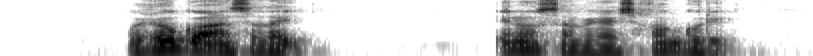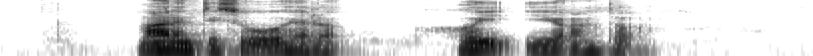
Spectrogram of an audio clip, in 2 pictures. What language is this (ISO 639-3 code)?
som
